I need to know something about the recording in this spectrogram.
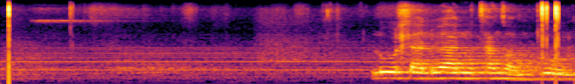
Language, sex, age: Swati, male, 26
